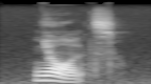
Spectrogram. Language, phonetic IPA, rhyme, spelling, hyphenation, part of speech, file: Hungarian, [ˈɲolt͡s], -olt͡s, nyolc, nyolc, numeral, Hu-nyolc.ogg
- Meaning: 1. eight 2. whatever, it doesn’t matter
